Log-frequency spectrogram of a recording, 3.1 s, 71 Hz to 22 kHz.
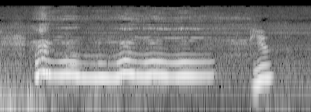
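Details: Kuvasz singing with its owner in April 2011, giving a sweet, gentle howl: one sustained wavering tone lasting under two seconds, then a short rising yelp, with a voice heard at the start.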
